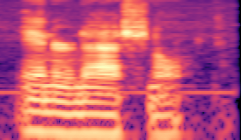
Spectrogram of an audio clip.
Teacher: deal with international companies, international. Kind of inta instead of inter. Sounds like you dropped the R.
